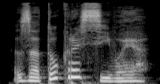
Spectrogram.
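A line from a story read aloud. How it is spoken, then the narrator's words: Sigh. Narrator (Russian): вздохнула Барби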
